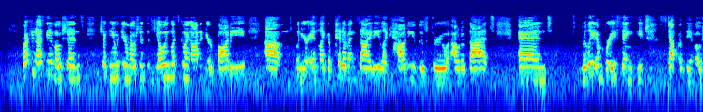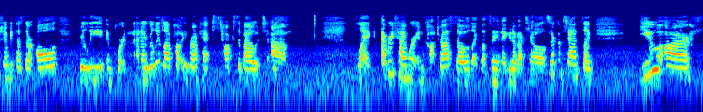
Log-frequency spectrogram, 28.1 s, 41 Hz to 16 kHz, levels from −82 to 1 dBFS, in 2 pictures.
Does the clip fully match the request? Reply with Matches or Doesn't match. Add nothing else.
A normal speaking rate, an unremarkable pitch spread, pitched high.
Matches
